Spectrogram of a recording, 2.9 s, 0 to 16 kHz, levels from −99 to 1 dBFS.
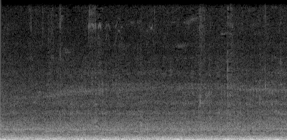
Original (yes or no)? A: yes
